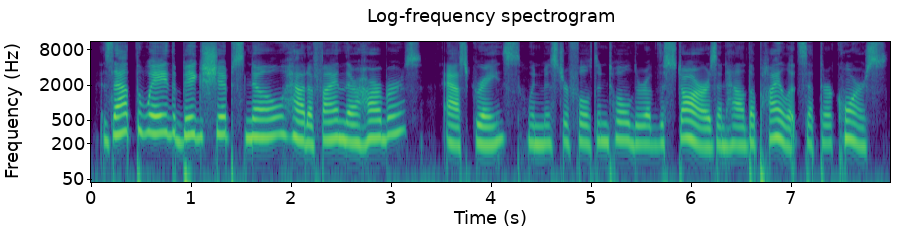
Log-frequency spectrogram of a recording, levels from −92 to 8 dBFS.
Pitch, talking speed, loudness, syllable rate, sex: 235 Hz, 225 wpm, -19 LUFS, 4.8 syllables/s, female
